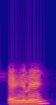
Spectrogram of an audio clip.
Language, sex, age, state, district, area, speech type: Malayalam, male, 18-30, Kerala, Malappuram, rural, conversation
